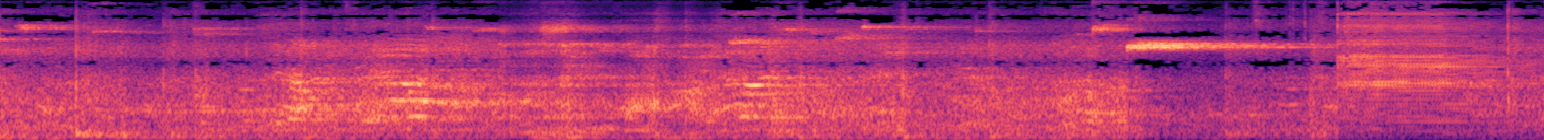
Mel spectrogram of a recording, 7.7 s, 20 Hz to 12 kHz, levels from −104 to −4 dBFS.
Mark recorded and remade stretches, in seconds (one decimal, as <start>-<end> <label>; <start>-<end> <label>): 0.0-2.5 recorded; 2.5-3.6 remade; 3.6-7.7 recorded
